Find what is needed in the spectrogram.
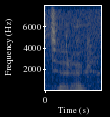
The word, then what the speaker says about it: Tudyk: Tudyk or Tudyk? – I think it's Tudyk. – Tudyk. – He says Tudyk.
